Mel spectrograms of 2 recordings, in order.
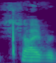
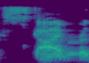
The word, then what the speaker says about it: Van Sciver: they're afraid to make that C hard, like Sciver. They go Sciver, and Sciver. So, hello. Yeah, well, I mean, that's, I think it's the Anglo-Saxon in me that wants it to be a soft C.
